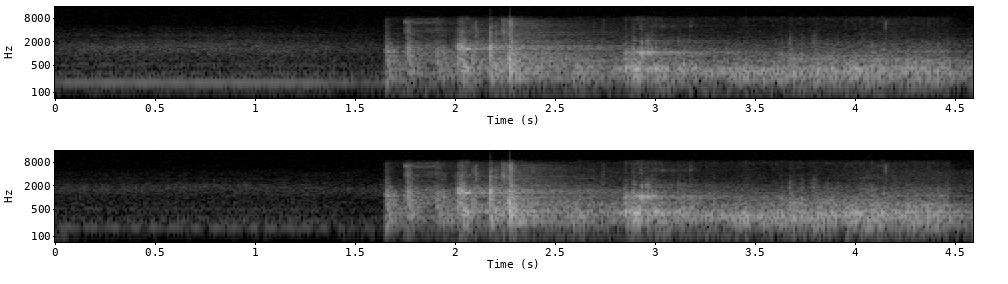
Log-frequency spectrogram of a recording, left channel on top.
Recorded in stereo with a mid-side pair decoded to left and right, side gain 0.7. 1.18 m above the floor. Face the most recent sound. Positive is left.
turn(degrees=-15)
